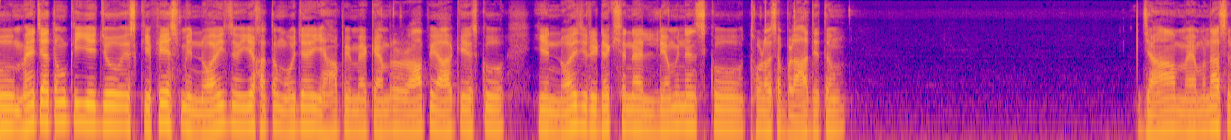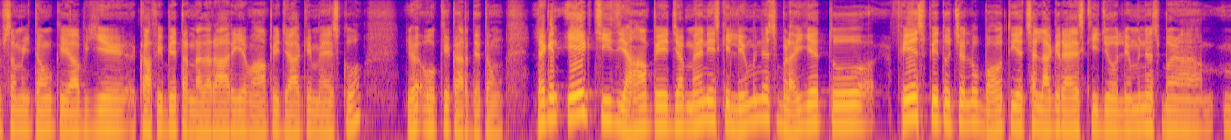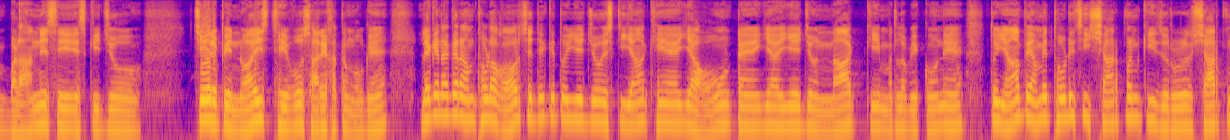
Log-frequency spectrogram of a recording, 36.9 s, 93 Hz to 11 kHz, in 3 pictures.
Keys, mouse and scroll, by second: 3.8 click, 6.7-7.3 drag.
